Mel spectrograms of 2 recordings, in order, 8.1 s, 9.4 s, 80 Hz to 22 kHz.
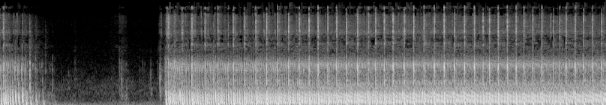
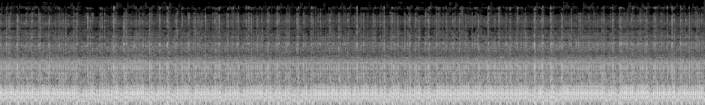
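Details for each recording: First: Poulan 3000 chainsaw, previously wouldn't start, after draining dirty old fuel and adding fresh: catches after a pull, then fast slightly uneven burbling idle; runs fine but a little rich, low-speed mixture to be adjusted. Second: Poulan 3000 chainsaw after service (fresh fuel, air filter cleaned), previously reported not starting: even, steady high-pitched buzz at constant speed, no stumbles or surging; runs cleanly.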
